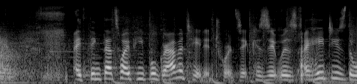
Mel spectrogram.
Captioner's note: sniffs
